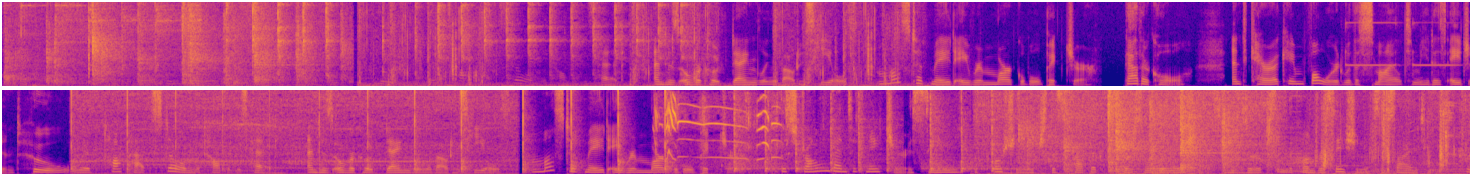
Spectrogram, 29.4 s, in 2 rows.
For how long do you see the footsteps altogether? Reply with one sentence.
The footsteps can be heard for 14 seconds in total.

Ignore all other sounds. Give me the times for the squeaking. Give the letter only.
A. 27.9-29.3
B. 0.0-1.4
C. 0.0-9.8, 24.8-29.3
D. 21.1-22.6
D.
